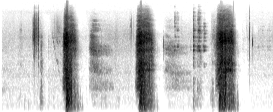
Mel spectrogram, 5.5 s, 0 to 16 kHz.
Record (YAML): exhalation_length: 5.5 s
exhalation_amplitude: 32768
exhalation_signal_mean_std_ratio: 0.28
survey_phase: beta (2021-08-13 to 2022-03-07)
age: 18-44
gender: Female
wearing_mask: 'No'
symptom_none: true
symptom_onset: 13 days
smoker_status: Never smoked
respiratory_condition_asthma: false
respiratory_condition_other: false
recruitment_source: REACT
submission_delay: 2 days
covid_test_result: Negative
covid_test_method: RT-qPCR
influenza_a_test_result: Negative
influenza_b_test_result: Negative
